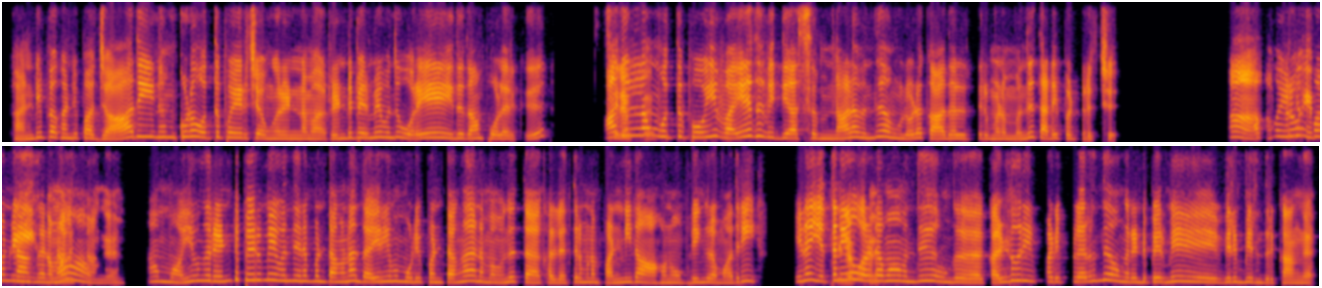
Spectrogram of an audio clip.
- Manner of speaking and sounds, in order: none
- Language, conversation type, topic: Tamil, podcast, மக்கள் காதல் மற்றும் திருமண எண்ணங்களில் தலைமுறை வேறுபாடு எப்படி தெரிகிறது?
